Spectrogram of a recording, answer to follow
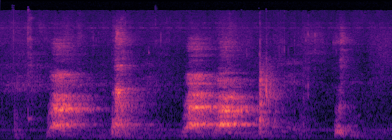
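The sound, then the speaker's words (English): Dogs bark in a quick, irregular series of about five loud barks, some overlapping as one sets off another, with no talking. “Your dogs trigger one another.”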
